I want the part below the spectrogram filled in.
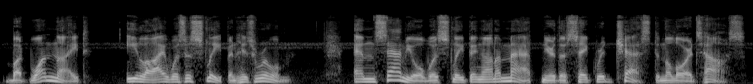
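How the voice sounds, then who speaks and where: A man's voice: fairly low pitch, sing-song, unhurried, a bit bright, no room sound. A man narrating a dramatized scripture reading from a script, as the storyteller between acted parts.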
